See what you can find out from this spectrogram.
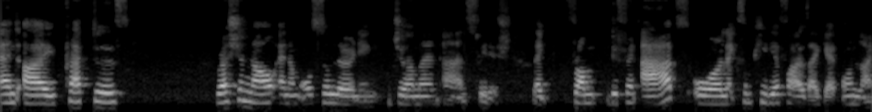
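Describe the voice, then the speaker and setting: A woman with an Assam accent, in a dry, close sound with no echo. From India, Assam. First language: Assamese. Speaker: YouTuber. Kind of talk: casual talk to camera. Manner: hesitant, many fillers.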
